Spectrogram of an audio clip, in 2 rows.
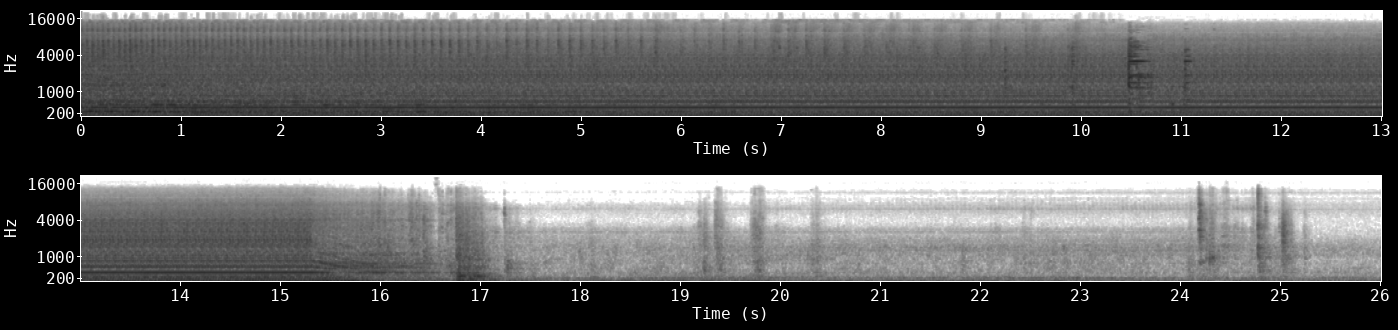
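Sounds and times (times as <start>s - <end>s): steady whine: 0.0s - 15.3s
diesel engine running: 0.0s - 24.7s.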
